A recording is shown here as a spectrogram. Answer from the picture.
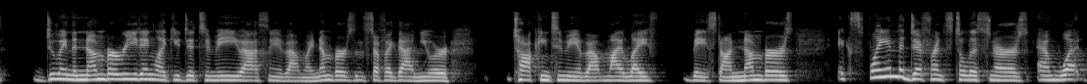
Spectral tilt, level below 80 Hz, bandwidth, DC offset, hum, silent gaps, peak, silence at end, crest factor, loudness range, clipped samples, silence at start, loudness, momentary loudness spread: -5.5 dB/octave; -84 dBFS; 12.5 kHz; under 0.1%; none; none; -4 dBFS; 0 s; 16 dB; 3 LU; under 0.1%; 0.35 s; -19 LUFS; 9 LU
